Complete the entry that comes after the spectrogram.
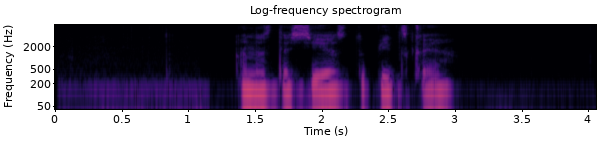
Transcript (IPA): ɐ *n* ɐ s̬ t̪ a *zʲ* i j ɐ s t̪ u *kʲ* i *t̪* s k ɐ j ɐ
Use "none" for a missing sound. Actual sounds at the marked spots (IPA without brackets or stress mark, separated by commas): n, sʲ, pʲ, t̪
